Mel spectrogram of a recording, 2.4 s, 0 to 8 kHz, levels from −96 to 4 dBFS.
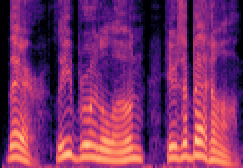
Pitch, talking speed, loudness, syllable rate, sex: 175 Hz, 195 wpm, -16 LUFS, 6.3 syllables/s, male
